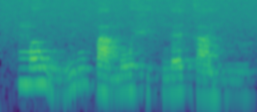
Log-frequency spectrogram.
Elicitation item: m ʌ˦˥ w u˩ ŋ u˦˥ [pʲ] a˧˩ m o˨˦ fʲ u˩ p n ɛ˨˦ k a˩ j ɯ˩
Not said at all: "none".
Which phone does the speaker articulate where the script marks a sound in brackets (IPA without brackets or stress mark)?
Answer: p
